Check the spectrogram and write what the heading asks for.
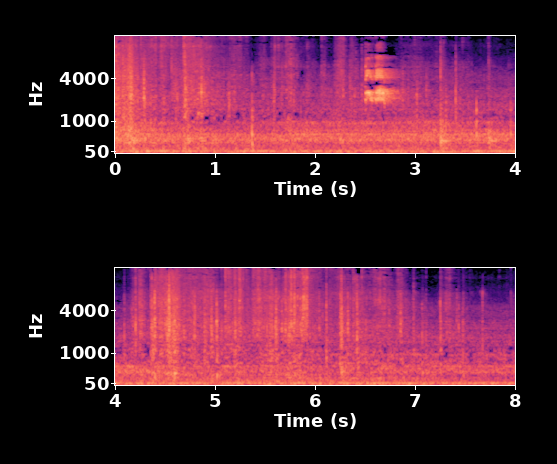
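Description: A white cockatoo rustling and crinkling sheets of paper with its beak, in scattered bursts, with one short, sharper sound about two and a half seconds in.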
